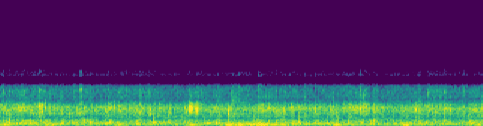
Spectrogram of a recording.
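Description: Distant cannon salute: one muffled report about one and a half seconds in, over the steady background noise of an old outdoor recording.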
